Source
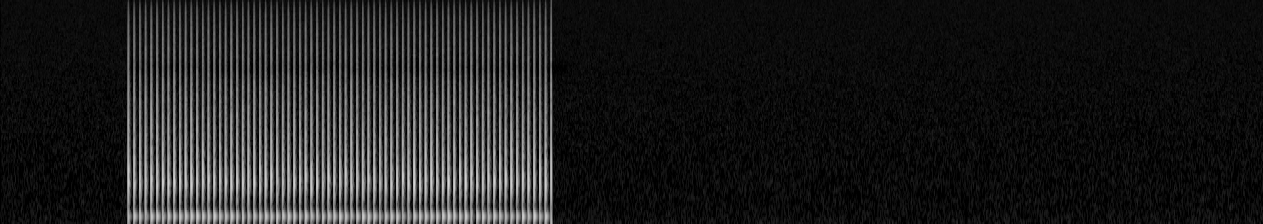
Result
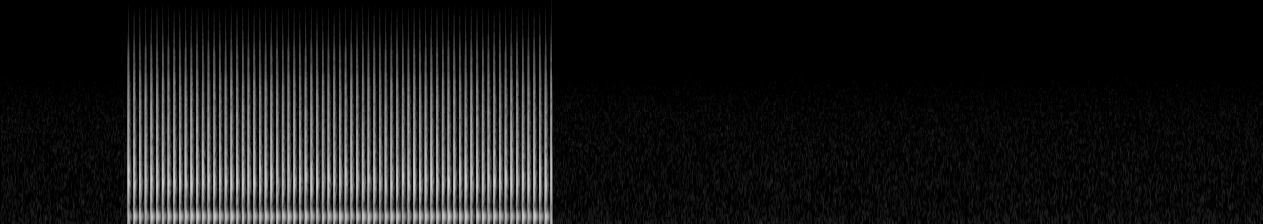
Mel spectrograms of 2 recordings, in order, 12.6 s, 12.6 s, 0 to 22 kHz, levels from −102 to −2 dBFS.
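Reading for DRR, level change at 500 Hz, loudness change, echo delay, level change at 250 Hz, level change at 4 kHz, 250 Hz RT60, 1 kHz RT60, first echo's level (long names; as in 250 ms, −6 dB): no reverb audible, −0.5 dB, −1.0 dB, no echo audible, 0.0 dB, −4.0 dB, no reverb audible, no reverb audible, no echo audible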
